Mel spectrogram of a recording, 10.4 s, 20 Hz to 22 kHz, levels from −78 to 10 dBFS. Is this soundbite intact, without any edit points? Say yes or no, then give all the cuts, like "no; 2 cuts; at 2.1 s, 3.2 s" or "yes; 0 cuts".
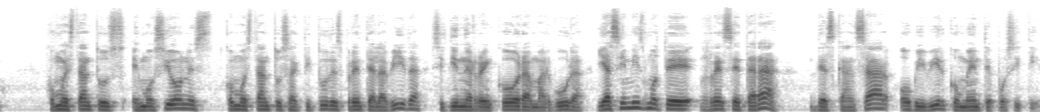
no; 2 cuts; at 4.3 s, 5.9 s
